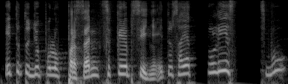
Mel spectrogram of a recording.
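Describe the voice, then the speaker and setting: Man giving an animated religious lesson. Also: very high-pitched, normal speed. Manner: animated storytelling, often addresses the audience directly. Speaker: Quran recitation teacher. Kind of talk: casual Islamic study lecture.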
